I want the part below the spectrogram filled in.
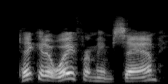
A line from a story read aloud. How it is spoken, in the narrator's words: he commanded sharply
